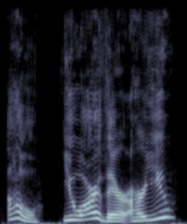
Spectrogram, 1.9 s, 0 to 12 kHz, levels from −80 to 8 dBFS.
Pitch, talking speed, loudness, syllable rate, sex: 245 Hz, 190 wpm, -15 LUFS, 6.0 syllables/s, female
